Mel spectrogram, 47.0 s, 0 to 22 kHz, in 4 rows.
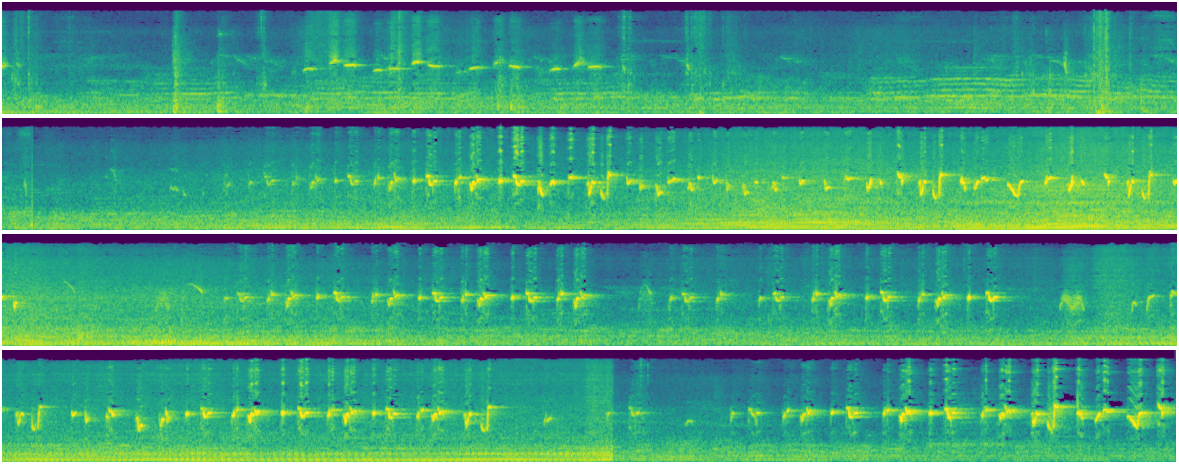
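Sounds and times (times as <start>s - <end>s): bird chattering song: 0.0s - 0.6s, 10.2s - 46.9s.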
